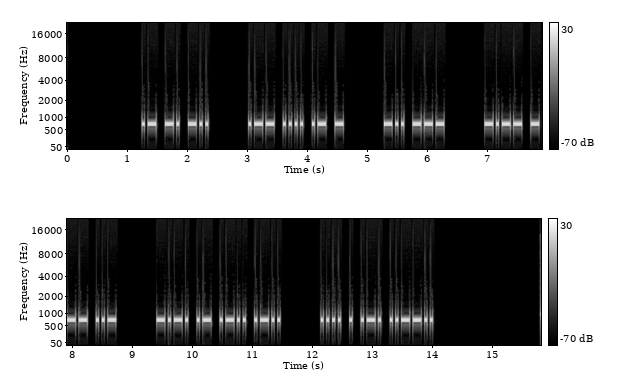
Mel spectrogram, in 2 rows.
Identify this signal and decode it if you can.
Morse code, heard as a keyed tone, about 25 wpm, 700 Hz. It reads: AND WHAT DO YOU CALL HER?
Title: 2x Word-Spacing - Sentences from Top 100 Words - 25wpm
